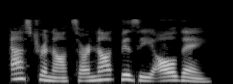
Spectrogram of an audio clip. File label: Zoe fast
